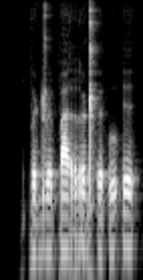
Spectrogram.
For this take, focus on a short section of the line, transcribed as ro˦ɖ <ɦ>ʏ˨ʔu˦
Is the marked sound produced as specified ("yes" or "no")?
no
